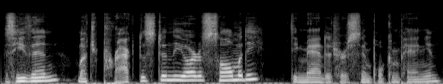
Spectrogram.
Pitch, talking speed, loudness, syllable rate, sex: 145 Hz, 190 wpm, -16 LUFS, 5.9 syllables/s, male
